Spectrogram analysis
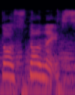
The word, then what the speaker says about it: tostones: Tostones.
